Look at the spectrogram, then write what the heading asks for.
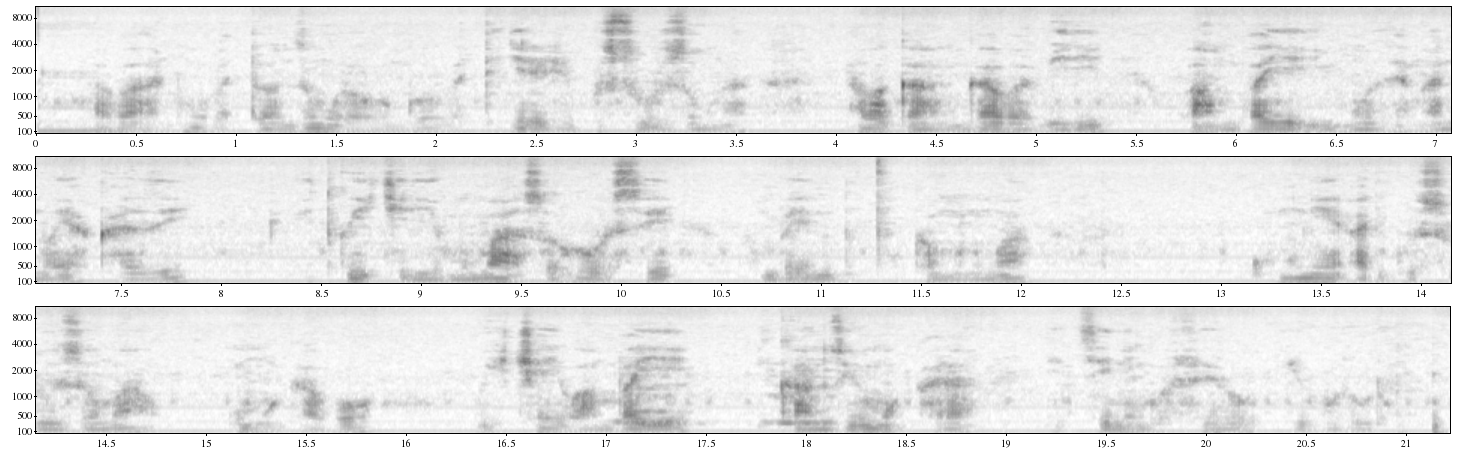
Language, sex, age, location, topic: Kinyarwanda, male, 18-24, Kigali, health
